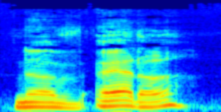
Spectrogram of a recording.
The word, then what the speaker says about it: Nevada: Because it played a central role in the presidential election, people learned that it is Nevada, not Nevada. – Yeah, Nevada. – Nevada. – Nevada. Yeah. Nevada.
